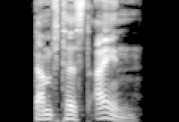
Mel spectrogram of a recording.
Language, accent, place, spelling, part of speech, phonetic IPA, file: German, Germany, Berlin, dampftest ein, verb, [ˌdamp͡ftəst ˈaɪ̯n], De-dampftest ein.ogg
- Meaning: inflection of eindampfen: 1. second-person singular preterite 2. second-person singular subjunctive II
